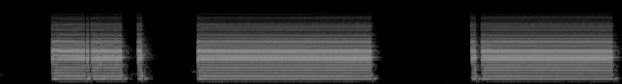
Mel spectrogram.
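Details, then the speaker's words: Homemade 12V inverter board, still being configured, driving a speaker: a loud, harsh, steady 60 Hz buzz in long on-off bursts. The board is oscillating properly. "aconteceu o alto-falante está oscilando tá fazendo um zumbido de oscilação e 60 Hertz ó"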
